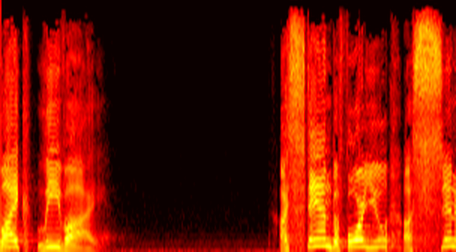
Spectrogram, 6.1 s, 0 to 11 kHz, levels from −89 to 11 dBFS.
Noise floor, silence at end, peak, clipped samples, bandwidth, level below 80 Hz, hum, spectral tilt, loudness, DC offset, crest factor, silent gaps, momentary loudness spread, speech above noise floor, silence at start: -64 dBFS; 0 s; 0 dBFS; under 0.1%; 11 kHz; -60 dBFS; none; -1.5 dB/octave; -16 LUFS; under 0.1%; 18 dB; none; 12 LU; 48 dB; 0 s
